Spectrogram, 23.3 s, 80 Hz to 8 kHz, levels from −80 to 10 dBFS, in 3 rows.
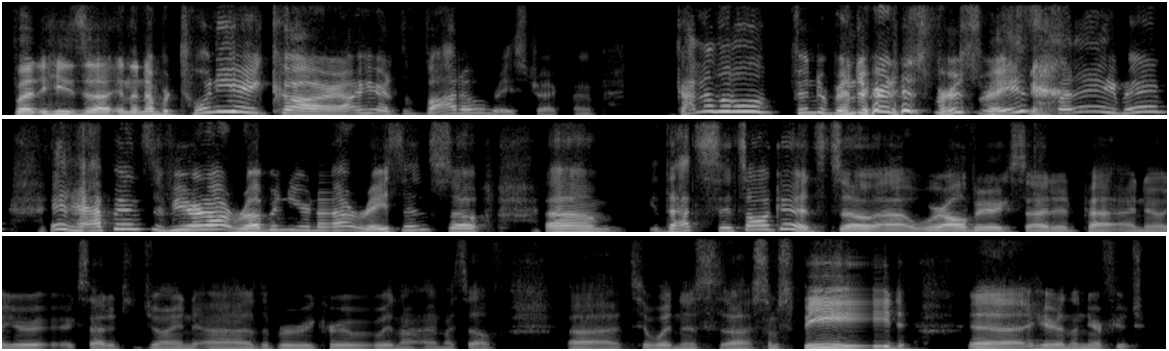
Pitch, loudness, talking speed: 165 Hz, -26 LUFS, 195 wpm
